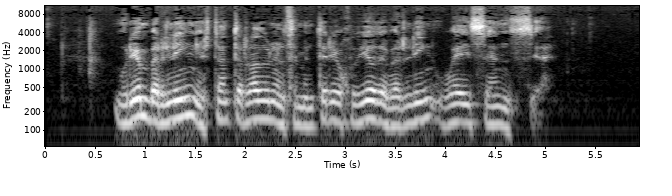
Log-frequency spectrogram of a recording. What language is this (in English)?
Spanish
